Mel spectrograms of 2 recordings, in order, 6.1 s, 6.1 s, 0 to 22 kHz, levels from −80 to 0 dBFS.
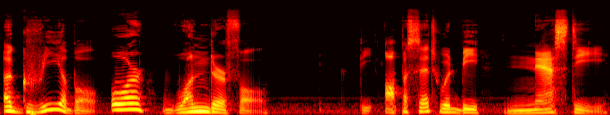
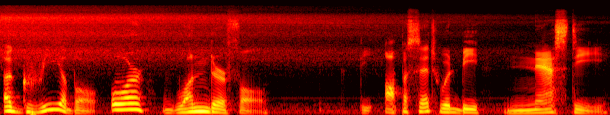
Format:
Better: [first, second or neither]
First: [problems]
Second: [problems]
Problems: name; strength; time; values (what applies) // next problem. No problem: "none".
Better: first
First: none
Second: hiss; noticeable; throughout; 10 dB below the speech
